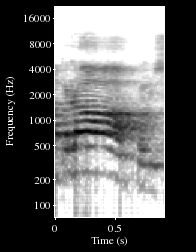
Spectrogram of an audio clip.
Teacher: já vai ver que a sílaba tônica é o bro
